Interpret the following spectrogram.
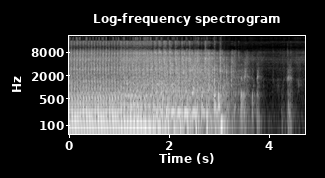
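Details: Old Tecumseh 12 HP XL engine revived after a mouse nest and a replacement carburetor bowl: strong, even single-cylinder thumping at a steady fast idle for about three seconds, then it dies away; it runs cleanly.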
